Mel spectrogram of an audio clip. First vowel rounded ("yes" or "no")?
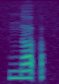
no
